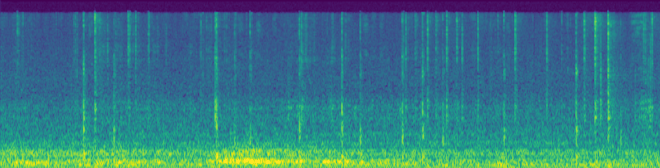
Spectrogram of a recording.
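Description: Faint, irregular small clicks and taps of a stylus on a pen tablet as words are handwritten, over a low background hum.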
